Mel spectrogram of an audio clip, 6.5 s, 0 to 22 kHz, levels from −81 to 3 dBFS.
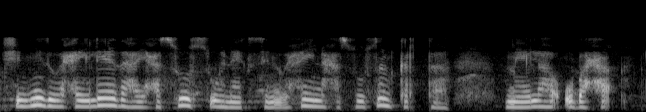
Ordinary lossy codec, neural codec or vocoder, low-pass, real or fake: none; none; 5.4 kHz; real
